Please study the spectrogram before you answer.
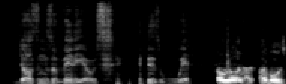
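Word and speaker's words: Wythe: of trouble about george with it's not george white as i have put said in dozens of videos it is with oh really i've always pronounced it wife too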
